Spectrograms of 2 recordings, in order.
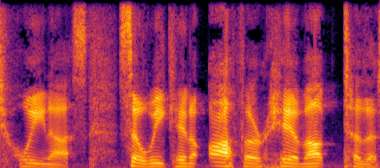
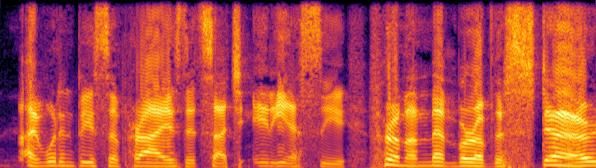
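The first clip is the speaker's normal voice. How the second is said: loud, mocking, taunting jeer; 3 semitones higher, 6 dB louder than usual. Voicing a dragon captain taunting for her crew's laughter: mocking captain voice. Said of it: "She says that last part clearly to elicit a laughing reaction".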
